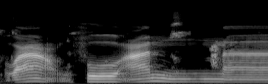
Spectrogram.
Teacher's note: nun tasdid ya dibaca gunnah atau mendengung, ditahan 2 harokat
